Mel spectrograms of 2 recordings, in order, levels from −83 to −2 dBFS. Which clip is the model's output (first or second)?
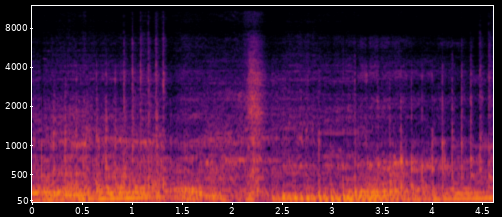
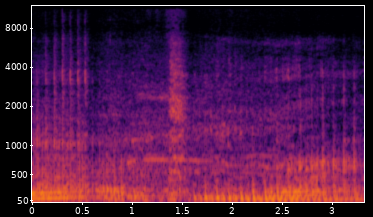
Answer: first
